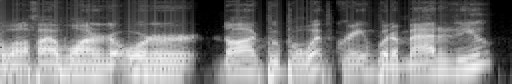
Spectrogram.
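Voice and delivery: scoffing at the supplier; mock indignant. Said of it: "I go".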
